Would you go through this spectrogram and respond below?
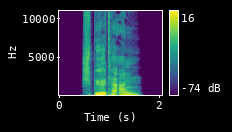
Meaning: inflection of anspülen: 1. first/third-person singular preterite 2. first/third-person singular subjunctive II
- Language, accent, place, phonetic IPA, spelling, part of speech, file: German, Germany, Berlin, [ˌʃpyːltə ˈan], spülte an, verb, De-spülte an.ogg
